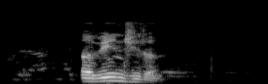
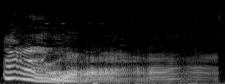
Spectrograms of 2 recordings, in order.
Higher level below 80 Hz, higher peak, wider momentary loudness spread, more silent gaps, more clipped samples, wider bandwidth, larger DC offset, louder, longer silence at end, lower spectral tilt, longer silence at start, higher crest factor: second, -66 dBFS vs -48 dBFS; about the same, -4 dBFS vs -6 dBFS; second, 13 LU vs 19 LU; neither; neither; second, 7.8 kHz vs 11 kHz; neither; about the same, -20 LUFS vs -22 LUFS; first, 1.05 s vs 0.1 s; second, -6 dB/octave vs -8.5 dB/octave; first, 0.8 s vs 0.05 s; about the same, 20 dB vs 16 dB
